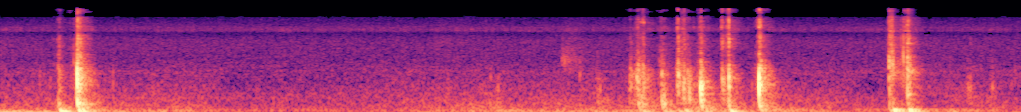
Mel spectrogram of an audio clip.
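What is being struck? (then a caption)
Mechanical keyboard with plastic keycaps. Fingertips type on a cream mechanical keyboard fitted with sculpted plastic cat and paw keycaps. Short, dry clacks with a low thump and a mid-range click come in irregular bursts: a pair at the start, a quick run of presses in the middle, and another pair near the end, separated by quiet pauses. Each keystroke stops almost instantly with no ring.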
